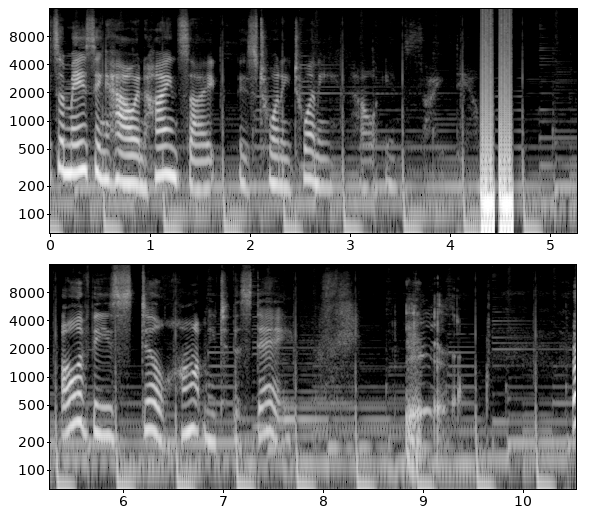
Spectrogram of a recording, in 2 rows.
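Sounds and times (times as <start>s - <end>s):
speech: 0.0s - 3.7s, 5.4s - 8.2s, 8.8s - 9.4s
person belching: 8.8s - 9.4s.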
